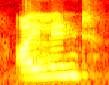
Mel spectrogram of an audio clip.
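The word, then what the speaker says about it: aisle: Island, S silent, आइल में S silent, इस वाले आइल में भी एस साइलेंट, लेकिन यहाँ पर आप एस बोल रहे हैं।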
